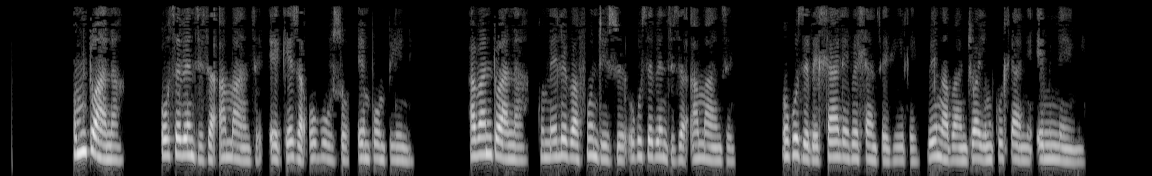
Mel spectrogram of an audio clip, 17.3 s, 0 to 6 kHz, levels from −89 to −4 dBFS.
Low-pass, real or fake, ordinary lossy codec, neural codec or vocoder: 5.4 kHz; real; MP3, 24 kbps; none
